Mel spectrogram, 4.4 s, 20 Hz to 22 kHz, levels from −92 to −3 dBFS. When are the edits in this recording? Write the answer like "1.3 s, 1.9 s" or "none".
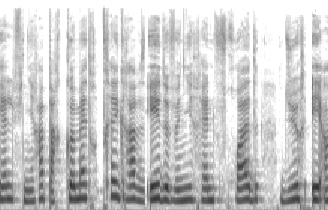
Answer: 1.3 s, 1.9 s, 2.6 s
